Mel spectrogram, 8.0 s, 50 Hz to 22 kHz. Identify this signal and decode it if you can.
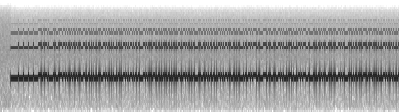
RTTY (75 baud, 170 Hz shift), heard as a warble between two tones, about 1390 Hz centre. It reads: GE SIBHCQB FKP AWV DHFRCYN FVBIWC AGFXW TXTGB KZK OVYIGRB VLJR DQ …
